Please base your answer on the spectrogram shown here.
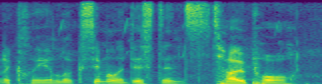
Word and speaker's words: Taupo: Taupo is the correct pronunciation of the classic in New Zealand.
